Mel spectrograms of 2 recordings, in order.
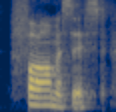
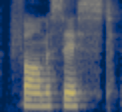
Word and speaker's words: pharmacist: Pharmacist. A lot of words, in fact, all words that begin with PH is pronounced with an F. Pharmacy, pharmacist, pharmaceutical.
